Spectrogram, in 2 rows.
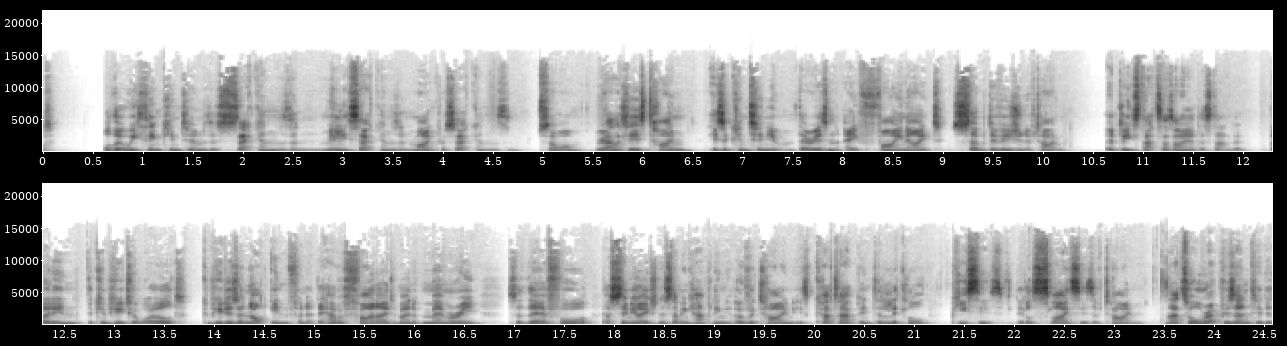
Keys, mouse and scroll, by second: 22.8 scroll down 1, 23.0-23.5 scroll up 1, 23.5 click, 24.3-24.5 scroll down 1.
